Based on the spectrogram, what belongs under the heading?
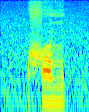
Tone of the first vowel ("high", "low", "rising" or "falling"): low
